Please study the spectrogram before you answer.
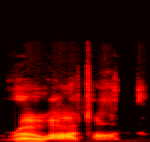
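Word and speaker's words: Roatán: Remember to pronounce O as an O and A as an A as in father. Yes. I did wrong. Roatan.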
